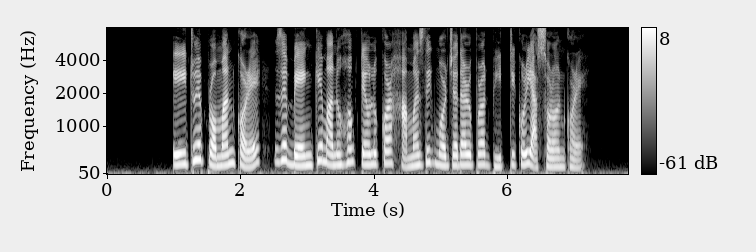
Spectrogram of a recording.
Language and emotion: Assamese, disgusted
